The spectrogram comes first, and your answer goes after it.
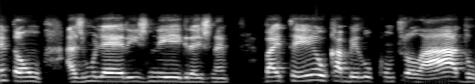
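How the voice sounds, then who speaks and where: A woman with an unremarkable speaking voice talks fairly slowly, her medium pitch and intonation fairly even. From Recife, Brazil. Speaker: social work professor and activist. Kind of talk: panel discussion.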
